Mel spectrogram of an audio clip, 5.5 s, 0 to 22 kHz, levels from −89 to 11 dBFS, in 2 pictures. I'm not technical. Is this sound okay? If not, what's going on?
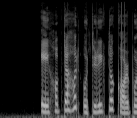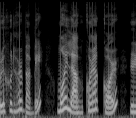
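No. Periodic USB or driver dropouts: something keeps interrupting the audio connection and skips a tiny slice of speech roughly every 0.06 s, causing steady ticking from 0.09 to 5.42 s.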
